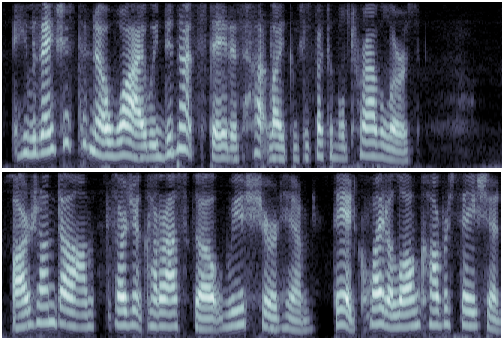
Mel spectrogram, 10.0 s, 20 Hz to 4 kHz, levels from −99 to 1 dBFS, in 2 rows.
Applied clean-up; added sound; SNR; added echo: neural mask model Resemble Enhance denoiser.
